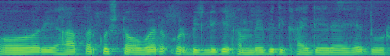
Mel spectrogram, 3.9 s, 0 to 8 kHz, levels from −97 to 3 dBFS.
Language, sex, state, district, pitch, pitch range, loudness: Hindi, male, Bihar, Gaya, 115 Hz, 110-115 Hz, -16 LUFS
